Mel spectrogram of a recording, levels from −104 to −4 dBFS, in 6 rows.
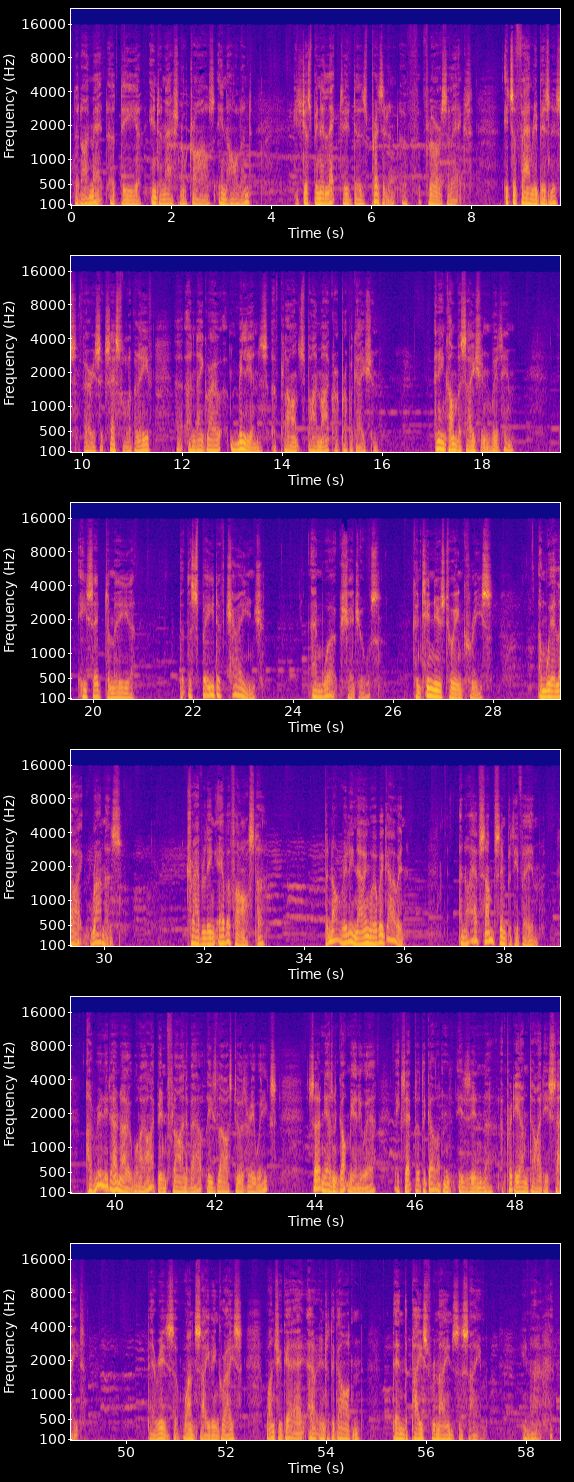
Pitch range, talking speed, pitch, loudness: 95-130 Hz, 130 wpm, 105 Hz, -25 LUFS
